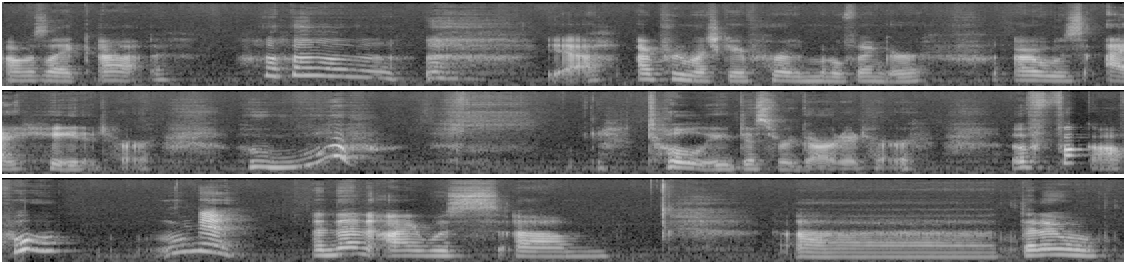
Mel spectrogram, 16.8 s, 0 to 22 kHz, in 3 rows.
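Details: Adult woman with adult-onset Tourette syndrome that began about six years ago, diagnosed at 32. Repeated involuntary vocal tics, including swearing, break into her speech. She also reports throat clearing, sniffing, a hiccup-like tic and shoulder shrugging. Vocal tics with coprolalia.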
